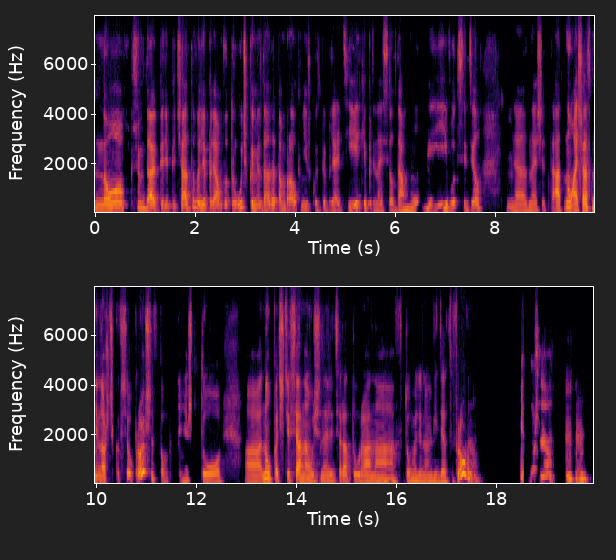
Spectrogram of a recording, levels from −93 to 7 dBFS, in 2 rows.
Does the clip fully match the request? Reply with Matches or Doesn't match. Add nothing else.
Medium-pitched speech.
Matches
